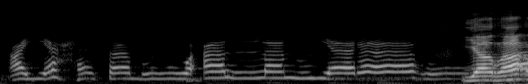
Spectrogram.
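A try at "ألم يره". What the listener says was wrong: রা লম্বা নাই হু খালি লম্বা ইয়ারাহু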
